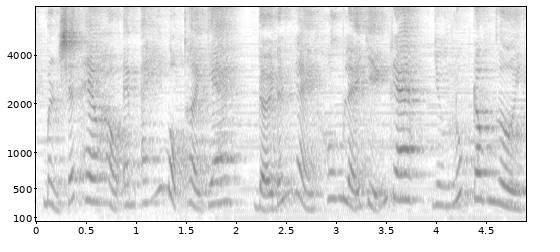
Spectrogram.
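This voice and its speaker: A woman with a high-sitting voice plays a naive, gentle young princess in an animated fairy tale, speaking briskly in an earnest, soft-hearted, hopeful way. Music plays beneath her voice.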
